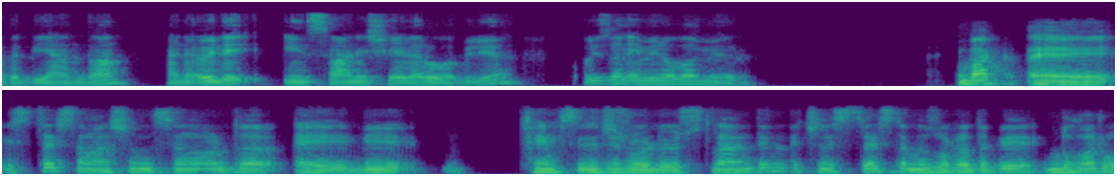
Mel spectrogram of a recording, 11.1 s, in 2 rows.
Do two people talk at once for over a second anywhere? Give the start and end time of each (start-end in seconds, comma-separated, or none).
none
